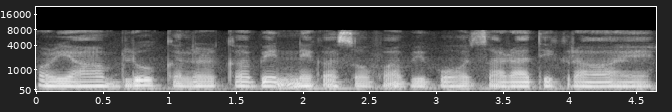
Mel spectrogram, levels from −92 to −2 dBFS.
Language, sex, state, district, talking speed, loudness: Hindi, female, Arunachal Pradesh, Papum Pare, 180 wpm, -16 LUFS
